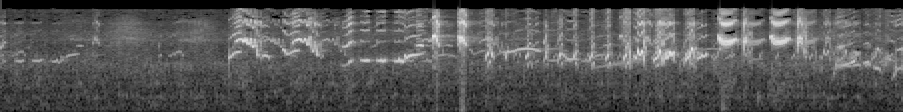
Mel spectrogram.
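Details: Oriental magpie-robin song used to provoke other magpie-robins into agitation: faint thin notes, then from under two seconds a loud, rapid, varied stream of high whistles, slurred rising notes, sharp chirps and short trills.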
